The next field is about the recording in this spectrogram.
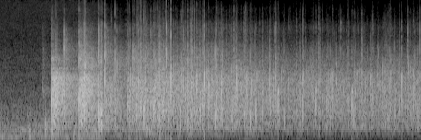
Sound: applause

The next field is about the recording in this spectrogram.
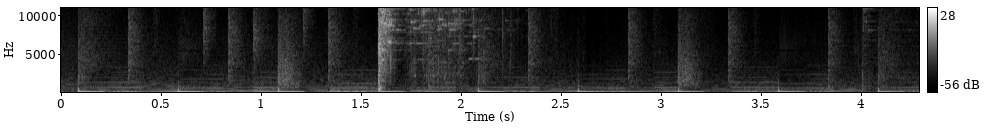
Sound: disco ball shatters

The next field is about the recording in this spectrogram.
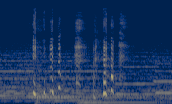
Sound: giggles

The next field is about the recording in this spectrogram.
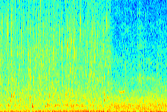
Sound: water flowing

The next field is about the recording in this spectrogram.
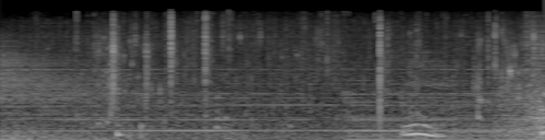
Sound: liquid burbling

